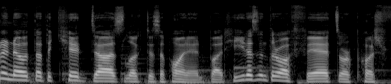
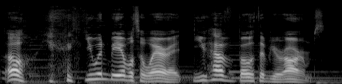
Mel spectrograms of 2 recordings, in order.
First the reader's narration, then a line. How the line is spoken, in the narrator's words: laughs and says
